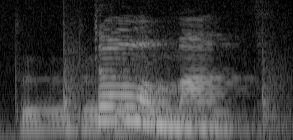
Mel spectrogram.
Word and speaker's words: tomat: Tomat. Tomat. Tomat. Tomat. Tita, va? Betoning på den andra stavelsen.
